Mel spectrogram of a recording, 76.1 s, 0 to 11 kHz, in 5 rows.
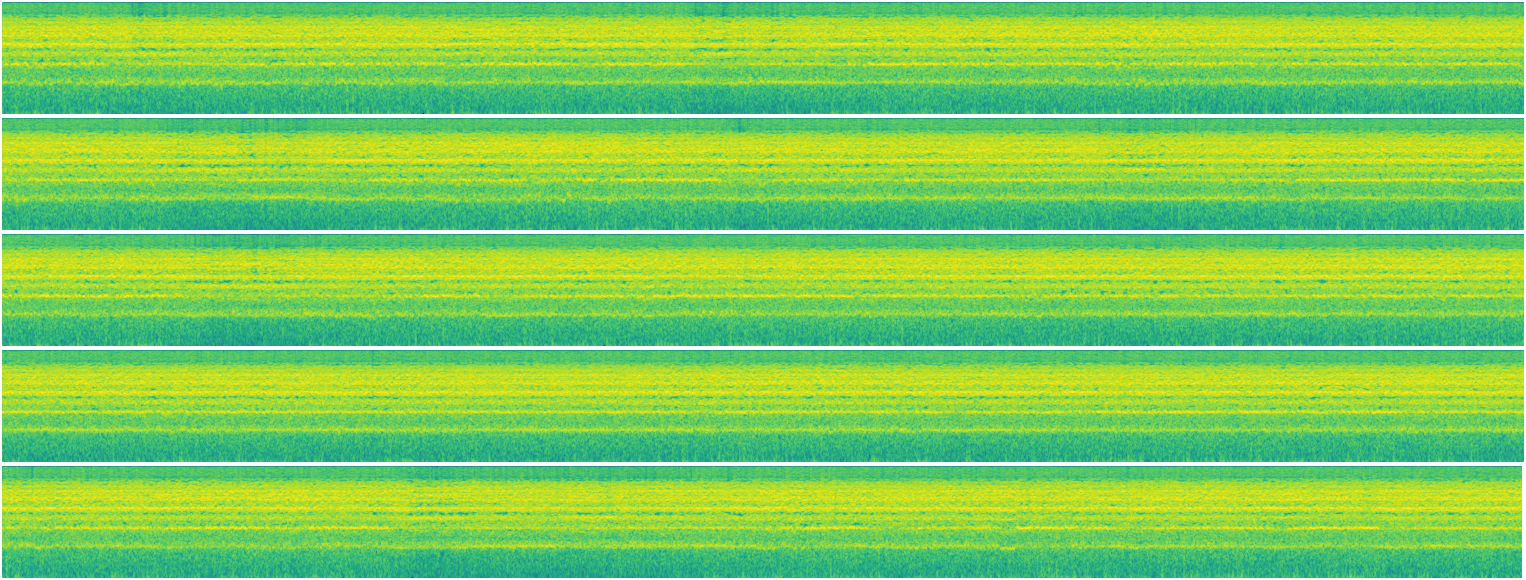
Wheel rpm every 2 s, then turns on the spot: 220, 230, 230, 230, 230, 230, 230, 230, 220, 220, 230, 230, 230, 230, 230, 230, 220, 230, 230, 230, 240, 230, 230, 230, 240, 230, 240, 230, 230, 230, 230, 230, 230, 230, 230, 220, 230, 230.
none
